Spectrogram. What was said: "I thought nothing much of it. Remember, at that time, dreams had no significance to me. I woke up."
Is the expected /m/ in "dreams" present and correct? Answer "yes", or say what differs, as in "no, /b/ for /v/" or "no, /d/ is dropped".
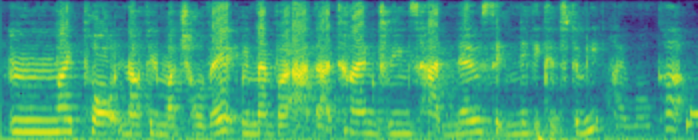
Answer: yes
